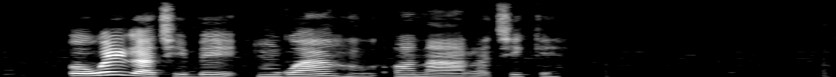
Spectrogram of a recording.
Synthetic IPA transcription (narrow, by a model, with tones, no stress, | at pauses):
o˦we˦ɣa˨t͡ʃɪ˨be˨ŋ̩˨ɡʷa˦a˦ɦʊ˨ɔ˦na˨a˨ɾa˨t͡ʃi˦ke˦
